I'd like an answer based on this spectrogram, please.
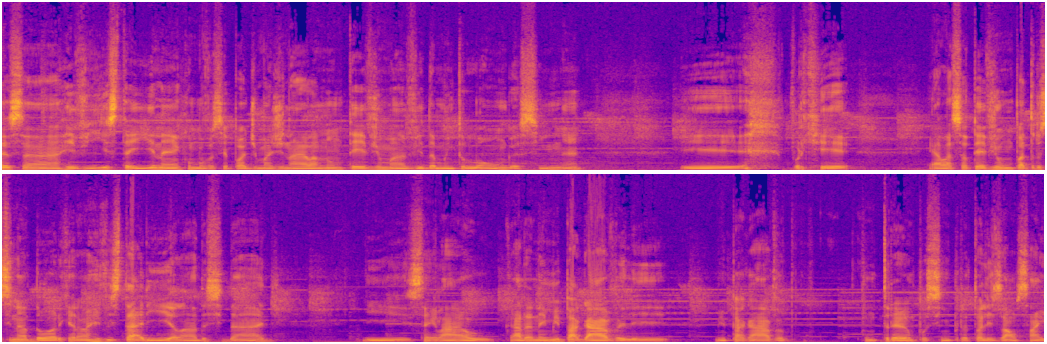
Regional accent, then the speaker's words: Cachoeira, Rio Grande do Sul, Brazil; moved away; Aí eu fui morar em Porto Alegre, né? Saí de Cachoeira.

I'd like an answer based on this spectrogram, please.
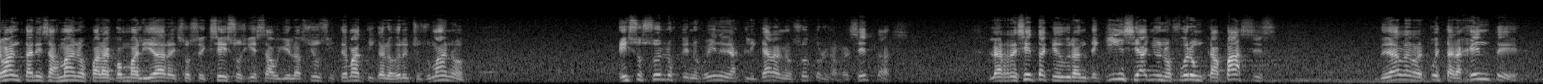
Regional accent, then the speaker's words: Uruguay; somos uruguayos, somos 3 millones de directores técnicos

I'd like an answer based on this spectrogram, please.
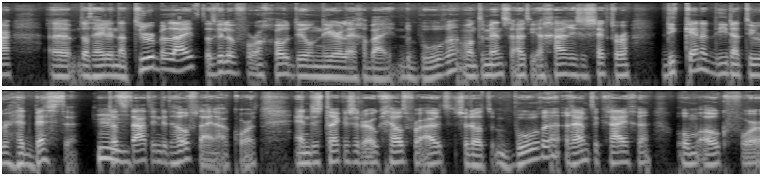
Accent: Netherlands; Maar ja, wat wij er uiteindelijk als Nederlander, als ondernemer, als MKB van gaan merken

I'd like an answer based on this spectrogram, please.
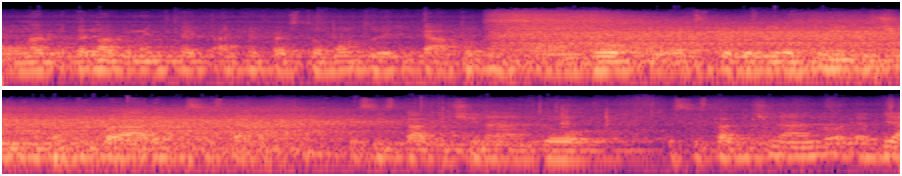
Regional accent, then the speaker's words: Lomazzo, Lombardy, Italy; io per esempio sono di Lomazzo

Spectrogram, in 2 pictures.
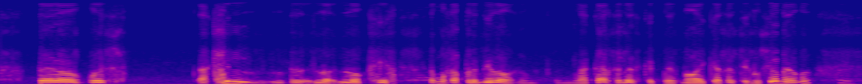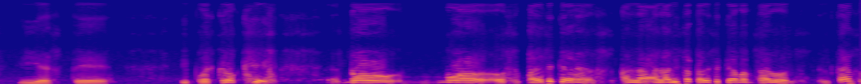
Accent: Mexico; lo que nos hace falta como mexicanos pues es valor

